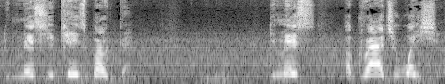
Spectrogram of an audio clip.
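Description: High-pitched New man, emphatic. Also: wildly swooping pitch, takes it slowly, creaky. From New York City. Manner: emphatic, repetitive, slangy. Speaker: trucker vlogger, host. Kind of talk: motivational casual chat. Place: outdoors beside a parked semi truck. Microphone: camera at arm's length. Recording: loud outdoor wind and vehicle noise.

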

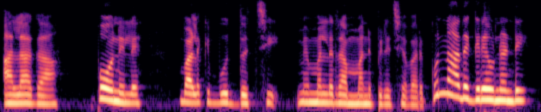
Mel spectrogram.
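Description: A woman's voice: mid-range voice, animated, moderate pace, a little mellow, lightly acted. A woman playing a caring young married daughter, solicitous toward her parents, in a family story. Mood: reassuring.

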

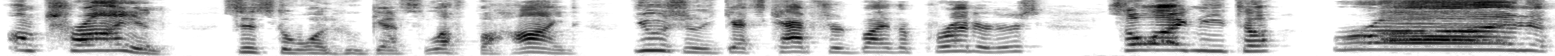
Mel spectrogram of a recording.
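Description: A woman's voice: high-pitched, expressive, unhurried, bright, forceful tone, exaggerated voice. A woman voicing an earnest, slightly exasperated male nature adventurer in an amateur cartoon fan dub. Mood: alarmed.

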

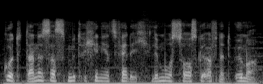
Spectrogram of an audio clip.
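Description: A man's voice: on the high side, quick pace. A man running a fantasy tabletop game as game master, improvising as he narrates. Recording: music playing under the voice. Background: music.

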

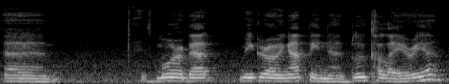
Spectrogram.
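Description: Older Australian-accented man, mellow voice. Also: fairly high pitch, steady tone, unhurried, slight background noise. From Greek-born, grew up in Australia. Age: 70s. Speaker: vlogger sharing personal history. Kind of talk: reflective monologue from notes. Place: small indoor room at home.

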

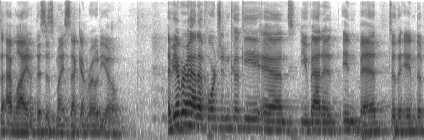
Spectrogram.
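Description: A man in his thirties doing absurdist stand-up into a handheld mic, rambling in an awkward, deadpan, halting way. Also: medium pitch, slight background noise. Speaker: stand-up comedian. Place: small comedy club stage, indoors. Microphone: handheld microphone.

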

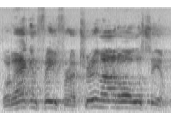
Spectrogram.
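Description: An actor playing a drunken, boastful, preachy middle-aged husband on stage. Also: male voice, sits high, moderate pace, a bit bright. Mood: blustering. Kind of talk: stage play acting. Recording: echoey hall, far from mic.

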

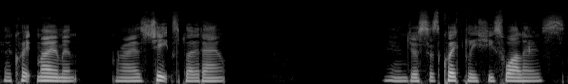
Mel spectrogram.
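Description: A woman's voice: low-pitched, flat delivery, a little slow, a little mellow, clean tone, no room sound, clean studio sound. A woman reading a visual novel's first-person narration aloud as a VTuber. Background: music.

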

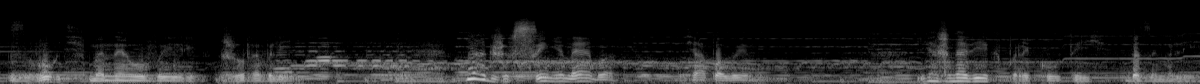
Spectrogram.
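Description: Mournful cartoon crane, slow lyrical lament, loud music, dull vintage soundtrack. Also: male voice, low-pitched. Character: melancholy enchanted male crane longing to fly. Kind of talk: sung lament in animated film. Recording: dull old film soundtrack.

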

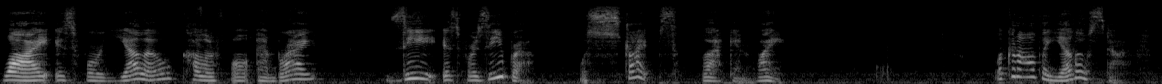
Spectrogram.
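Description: Older female host for toddler storytime, slightly rough-edged voice, unhurried delivery, simple phrasing. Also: medium pitch, big pitch swings, fairly bright tone. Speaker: children's book reader and channel host. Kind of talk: read-aloud of a children's picture book.

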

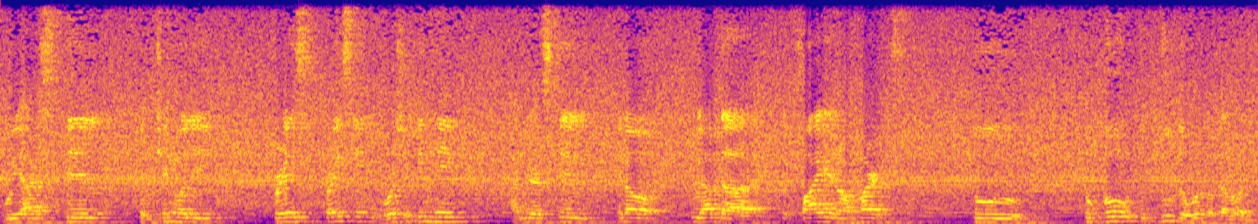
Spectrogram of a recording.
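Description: Filipino pastor preaching in an echoey hall. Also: male voice, on the high side. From Philippines. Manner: halting, many restarts and "you know" fillers. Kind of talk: sermon. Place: church hall with stage, indoors. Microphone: handheld mic. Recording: echoey hall from far off, background noise.

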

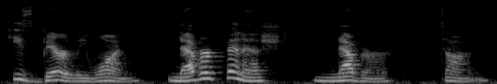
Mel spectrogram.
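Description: A woman's voice: deep voice, lively intonation, slow pace, fairly bright tone, voice pushed down, exaggerated voice. A woman voicing an impatient young girl in a picture book, complaining dramatically about having to work. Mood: whiny, fed up. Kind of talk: picture-book character reading.

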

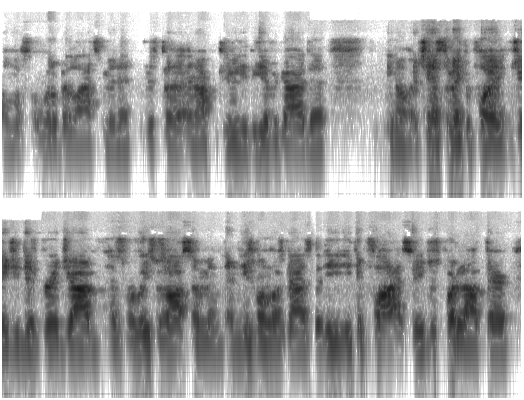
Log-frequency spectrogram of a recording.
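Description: A man's voice: fairly low pitch, sharp tone. A man in his twenties answering plainly and hesitantly at a press conference, as an athlete. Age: 20s. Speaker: football player. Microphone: podium microphone. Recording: dull, distant press conference audio.

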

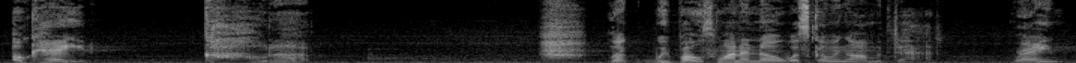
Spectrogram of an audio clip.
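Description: A woman's voice: expressive, slow, long pauses, fairly bright tone. An actress playing an evasive, determined young woman in a video game, talking in a casual, slangy, offhand way. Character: evasive, determined young woman investigating her missing dad. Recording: clear low rumbling background noise.

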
